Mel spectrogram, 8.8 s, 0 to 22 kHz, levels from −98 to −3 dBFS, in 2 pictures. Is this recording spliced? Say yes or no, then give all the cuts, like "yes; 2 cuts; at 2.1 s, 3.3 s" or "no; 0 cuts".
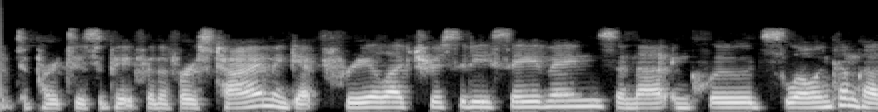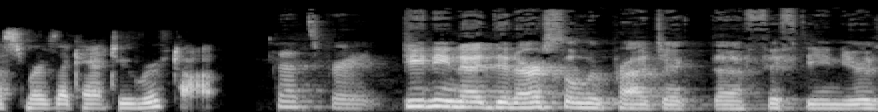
no; 0 cuts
